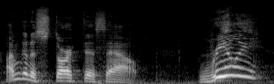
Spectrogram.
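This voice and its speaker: A man hosting a local TV panel discussion, moving briskly between topics and panelists. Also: a little high, huge pitch swings, warm tone. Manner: brisk, chatty moderator. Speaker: panel show host.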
